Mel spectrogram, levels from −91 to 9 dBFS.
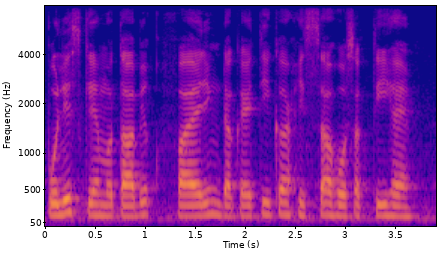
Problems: constant background noise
